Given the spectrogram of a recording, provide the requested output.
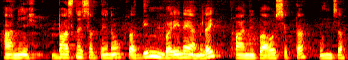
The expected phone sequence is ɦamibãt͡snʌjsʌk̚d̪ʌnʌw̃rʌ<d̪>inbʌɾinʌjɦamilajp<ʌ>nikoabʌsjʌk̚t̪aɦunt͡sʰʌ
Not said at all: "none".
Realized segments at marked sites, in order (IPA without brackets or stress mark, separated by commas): d̪, a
